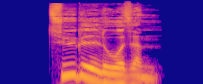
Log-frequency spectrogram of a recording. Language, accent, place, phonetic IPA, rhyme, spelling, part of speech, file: German, Germany, Berlin, [ˈt͡syːɡl̩ˌloːzm̩], -yːɡl̩loːzm̩, zügellosem, adjective, De-zügellosem.ogg
- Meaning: strong dative masculine/neuter singular of zügellos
